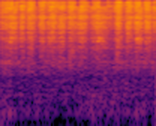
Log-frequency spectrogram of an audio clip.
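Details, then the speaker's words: Manual stovetop pressure cooker cooking githeri (beans and maize) with the heat reduced; a sharp continuous steam hiss gently pulsing as the weight knob turns: normal steam hiss at cooking pressure. "There's already enough pressure in the pot to cook the food. As you can see, it's still turning, meaning there's enough pressure in there."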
